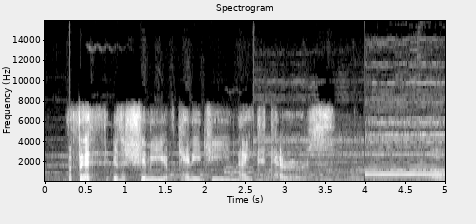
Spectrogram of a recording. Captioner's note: awwwww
